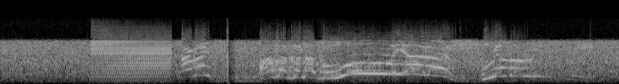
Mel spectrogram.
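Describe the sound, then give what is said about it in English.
Hissing radio static from a numbers-station transmission runs throughout, broken by a brief buzzing data burst of under a second, followed by a voice clip from a 1949 cartoon, with a character talking over the steady noise. “So first you'll hear static, then you'll hear the data burst, then you'll hear Yosemite Sam.”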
